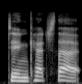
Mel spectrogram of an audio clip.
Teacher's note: Native speakers rarely say did not, and they barely pronounce the T at the end of didn't. Yeah, it gets trapped in the throat. What's called a glottal stop. It sounds more like did in didn't catch that.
